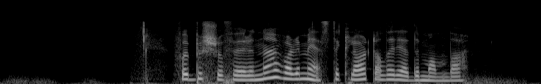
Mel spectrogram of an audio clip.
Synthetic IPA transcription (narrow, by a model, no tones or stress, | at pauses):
fɔɾbʉʃʊːføːɾənəʋɑːɖeːmeːst̪əkʰlɑːʈɑləɾeːd̪əmɑnd̪ɑː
